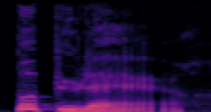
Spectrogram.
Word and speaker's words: populaire: Populaire. Final E not pronounced, so populaire.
